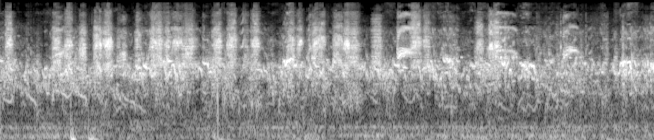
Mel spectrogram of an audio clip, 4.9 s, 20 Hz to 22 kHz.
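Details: Budgies in an aviary colony on 22 June 2025 singing: a busy stream of high chirps, squeaks and scratchy warbles from many birds, steady and unbroken.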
